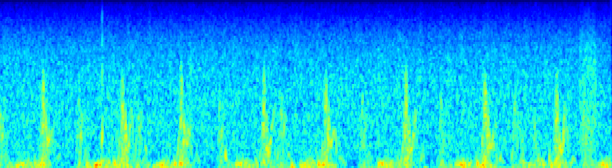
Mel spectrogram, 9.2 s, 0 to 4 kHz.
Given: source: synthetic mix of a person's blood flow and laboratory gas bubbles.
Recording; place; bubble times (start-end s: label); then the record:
Doppler ultrasound of blood flow; precordium
1.52-1.61 s: bubbles
3.37-3.46 s: bubbles
7.31-7.46 s: bubbles
7.97-8.14 s: bubbles
From the record:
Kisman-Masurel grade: 122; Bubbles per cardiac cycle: 1 to 2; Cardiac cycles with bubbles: 10 to 50%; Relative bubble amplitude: moderate (0.250 to 0.450); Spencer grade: 2 (many but less than half of the cardiac periods contain bubble signals, singularly or in groups); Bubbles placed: anywhere in the cardiac cycle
